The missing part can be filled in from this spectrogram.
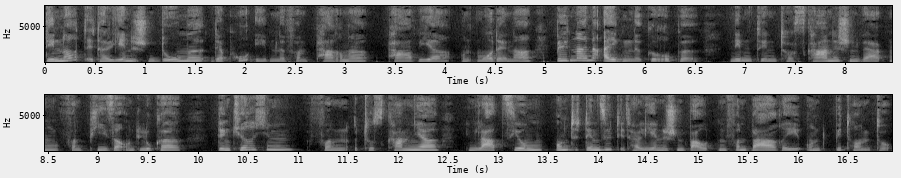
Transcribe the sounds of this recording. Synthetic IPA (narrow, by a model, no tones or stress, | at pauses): d̥iːnɔɐtitaljeːnɪʃn̩doːmədeːɐpʰoːʔeːbənəfɔnpʰaʁmapʰaːviaʔʊntmɔdɛnab̥ɪldn̩ʔaɪnəʔaɪɡənəɡʁʊpəneːbm̩td̥eːntʰɔskʰaːnɪʃn̩vɛɐkŋ̩fɔnpʰiːzaʔʊ̰ntluːkʰa | d̥eːnkʰɪɐçn̩ | fɔntʰɔskʰanja | ʔɪnlaːt͡siʊmʔʊntd̥eːnzyːtʔitʰaljeːnɪʃn̩baʊtn̩fɔnbaːʁiʔʊntb̥itʰɔntʰo̰ː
